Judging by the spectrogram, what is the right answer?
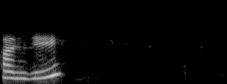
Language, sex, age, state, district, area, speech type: Dogri, female, 18-30, Jammu and Kashmir, Samba, rural, conversation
